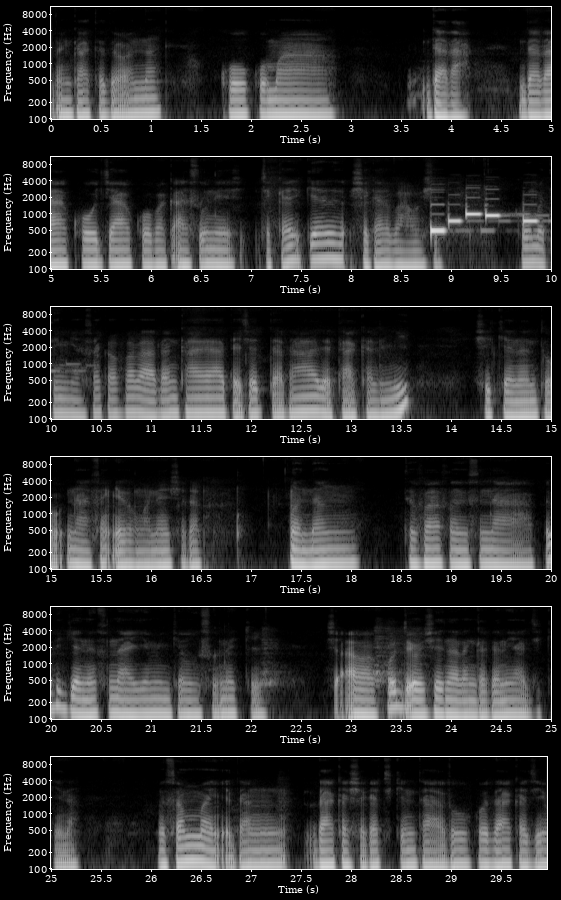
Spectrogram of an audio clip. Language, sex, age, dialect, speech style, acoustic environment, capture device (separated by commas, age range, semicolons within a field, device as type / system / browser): Hausa, male, 18-24, Nigeria - Kano, happy; relaxed; focused, nature; silence, mobile / Linux / Chrome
